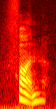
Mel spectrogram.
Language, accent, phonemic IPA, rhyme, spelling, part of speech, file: English, US, /fʌn/, -ʌn, fun, noun / adjective / verb, En-us-fun.ogg
- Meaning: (noun) 1. Amusement, enjoyment or pleasure 2. Playful, often noisy, activity; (adjective) 1. Enjoyable or amusing 2. Whimsical or flamboyant; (verb) To tease, kid, poke fun at, make fun of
